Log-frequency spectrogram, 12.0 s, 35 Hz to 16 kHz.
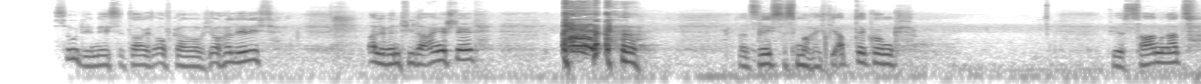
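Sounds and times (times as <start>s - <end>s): man coughing: 5.6s - 6.6s.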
